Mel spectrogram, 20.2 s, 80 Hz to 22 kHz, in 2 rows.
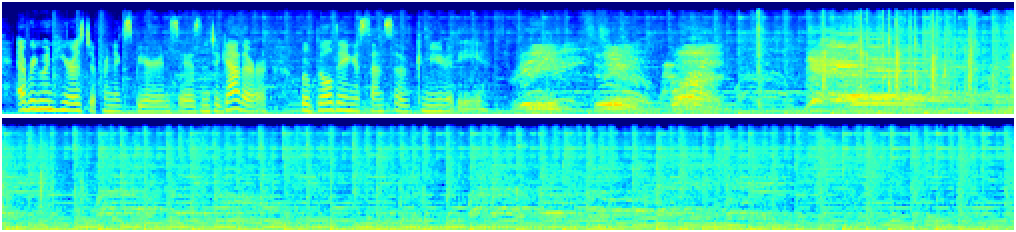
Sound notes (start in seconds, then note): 8.0 cheers and applause; 9.4 upbeat music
